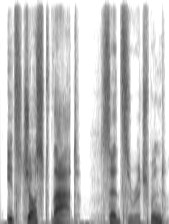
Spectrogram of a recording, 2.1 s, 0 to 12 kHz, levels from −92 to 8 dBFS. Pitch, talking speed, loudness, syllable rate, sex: 130 Hz, 170 wpm, -22 LUFS, 4.2 syllables/s, male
